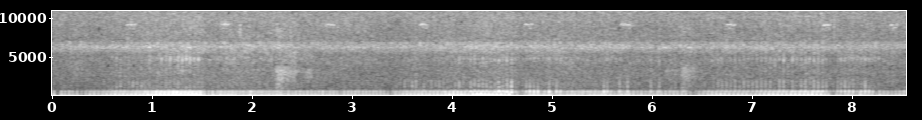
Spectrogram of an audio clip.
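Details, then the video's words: Close-miked house cat purr in stereo, ear-to-ear ASMR style and no talking: a deep buzzing drone rising and falling in breath cycles, louder swells near one and four seconds, otherwise quiet background. "ASMR Cat: Purring"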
